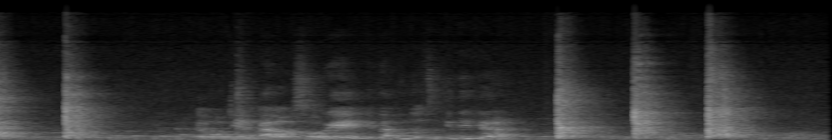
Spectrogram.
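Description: Class of pupils clapping in rhythmic patterns during a classroom exercise, sharp group claps breaking out over a teacher's voice giving instructions, with a cluster of three loud claps near the end.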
